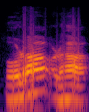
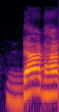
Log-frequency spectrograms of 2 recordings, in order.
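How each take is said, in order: First: The consonants are quick flaps of the tongue. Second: The consonants are full stops of the tongue. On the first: The speaker calls it right. "ये ओढ़ा ओढ़ा। याद रखिएगा, उच्चारण इनका होगा ओढ़ा ओढ़ा" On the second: The speaker calls it wrong. "डा ढा नहीं है। कुछ लोग इसको डा और ढा बोलते हैं"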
